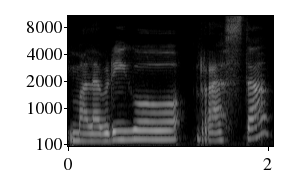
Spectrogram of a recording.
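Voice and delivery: Spanish accent on the yarn name; Spanish pronunciation. Real, not acted. Knitter naming her yarn as a Spanish speaker, Spanish pronunciation. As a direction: say Malabrigo the Spanish way. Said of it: "I need to say it the way it is".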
